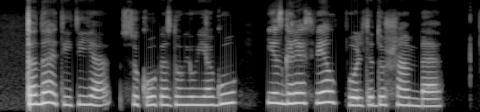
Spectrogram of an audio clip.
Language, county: Lithuanian, Telšiai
